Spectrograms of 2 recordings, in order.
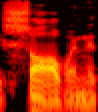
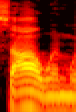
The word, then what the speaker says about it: Samhain: A lot of people will say that, but the word is actually Samhain.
